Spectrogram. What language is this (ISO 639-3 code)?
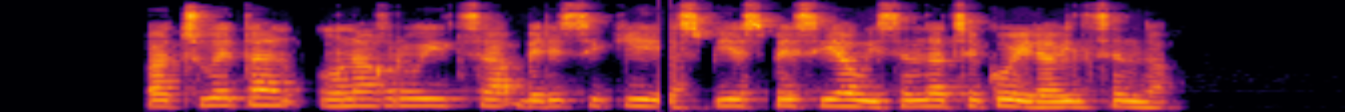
eus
